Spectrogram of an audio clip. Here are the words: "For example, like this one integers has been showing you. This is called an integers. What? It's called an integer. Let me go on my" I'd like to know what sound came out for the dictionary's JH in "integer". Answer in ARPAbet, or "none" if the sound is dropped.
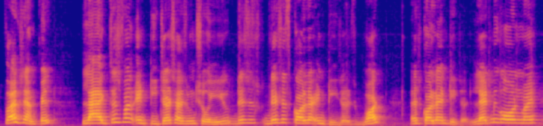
CH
